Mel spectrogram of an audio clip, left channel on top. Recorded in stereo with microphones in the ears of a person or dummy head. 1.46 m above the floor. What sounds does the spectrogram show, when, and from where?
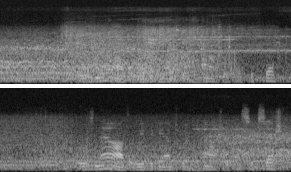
0.8 s a man speaking: 65° right (ahead or behind); by 2.8 s 80° right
